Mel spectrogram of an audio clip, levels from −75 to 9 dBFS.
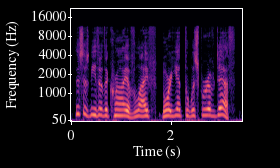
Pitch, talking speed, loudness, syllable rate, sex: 200 Hz, 225 wpm, -16 LUFS, 5.0 syllables/s, male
